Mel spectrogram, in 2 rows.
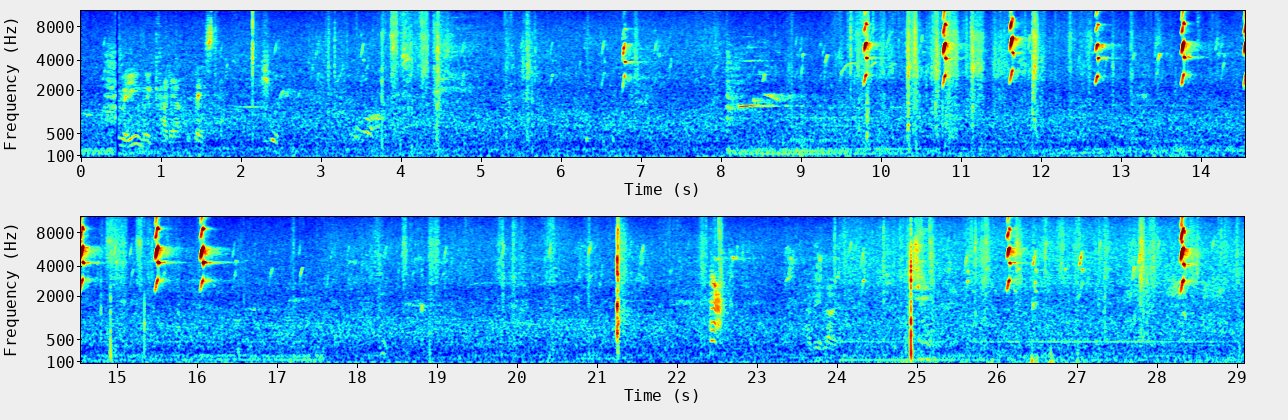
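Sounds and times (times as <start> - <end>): bird calling: 6.3 - 7.4, 8.1 - 12.0, 12.6 - 19.2, 20.8 - 29.0.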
